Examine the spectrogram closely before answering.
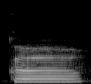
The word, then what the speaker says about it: er: La première, comme sister en anglais. Er, La deuxième, vont, vont.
